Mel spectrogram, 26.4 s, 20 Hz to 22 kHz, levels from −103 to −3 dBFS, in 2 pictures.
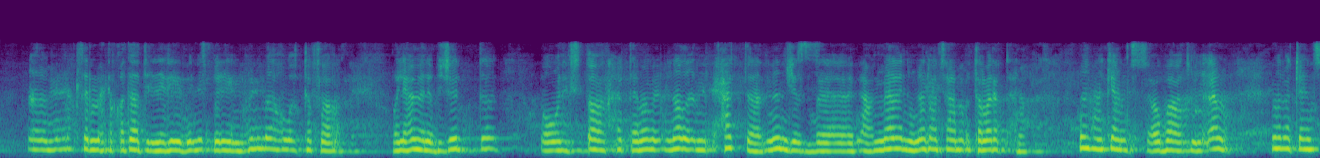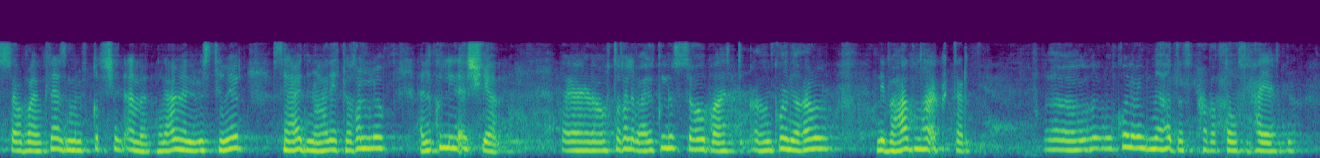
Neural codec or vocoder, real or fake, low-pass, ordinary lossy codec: codec, 24 kHz, 3 kbps, HILCodec; fake; 7.2 kHz; none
